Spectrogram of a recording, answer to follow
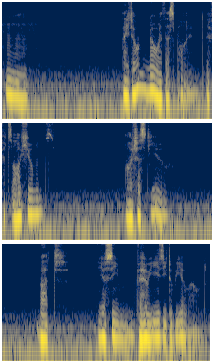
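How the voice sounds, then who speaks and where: A man's voice: mid-range voice, steady tone, creaky, a little mellow, slight background noise. A man playing an awkward, analytical alien scientist in an intimate ASMR roleplay, speaking in formal, hesitant musings. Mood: hesitant, enchanted. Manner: hesitant, formal, articulate musing with sighs and pauses. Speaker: voice actor.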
